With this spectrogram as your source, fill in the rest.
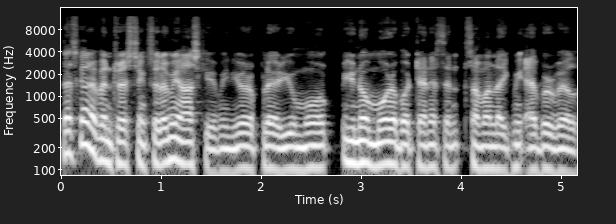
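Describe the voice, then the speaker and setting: A man with an Indian accent talks at a very fast pace in a fairly low voice, with hardly any pauses, fairly even intonation, and a quiet background. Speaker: tennis podcast host. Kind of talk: interview.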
